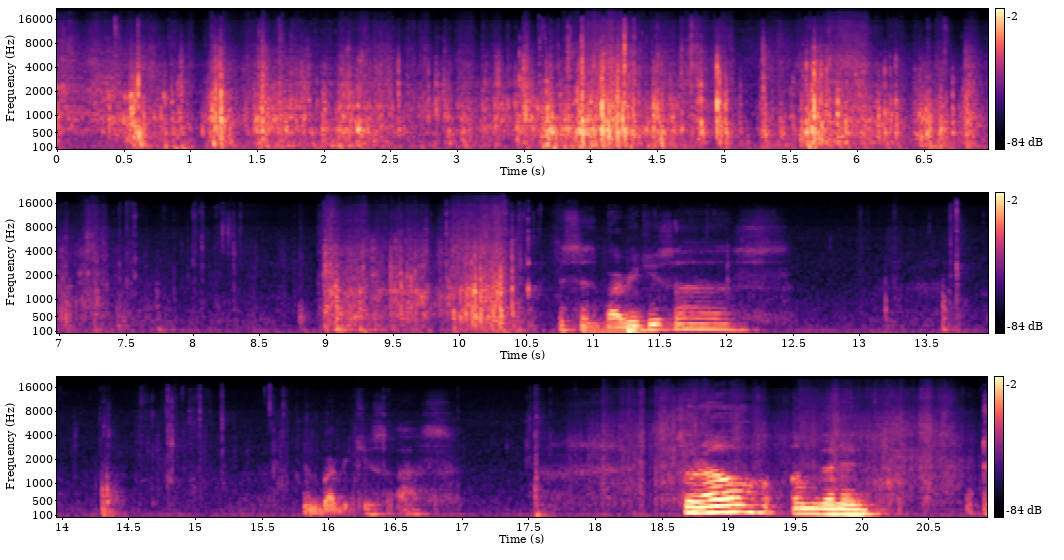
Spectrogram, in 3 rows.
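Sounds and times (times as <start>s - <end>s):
paper packaging rustling: 0.0s - 10.7s, 14.5s - 15.8s, 17.8s - 20.9s.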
